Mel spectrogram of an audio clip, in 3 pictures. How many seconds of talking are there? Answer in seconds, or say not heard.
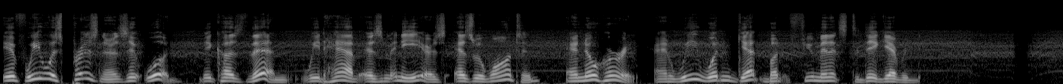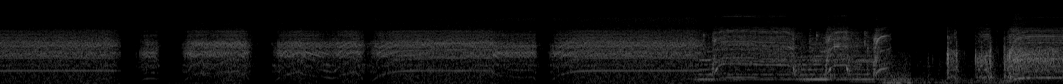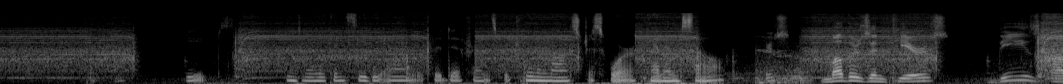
18 s.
